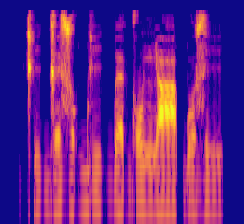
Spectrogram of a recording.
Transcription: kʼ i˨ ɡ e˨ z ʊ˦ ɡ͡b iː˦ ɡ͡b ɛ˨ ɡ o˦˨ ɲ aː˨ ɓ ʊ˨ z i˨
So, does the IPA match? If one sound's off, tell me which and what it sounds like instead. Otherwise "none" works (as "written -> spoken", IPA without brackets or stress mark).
none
